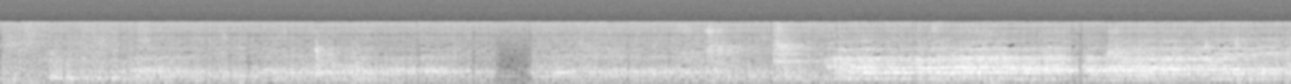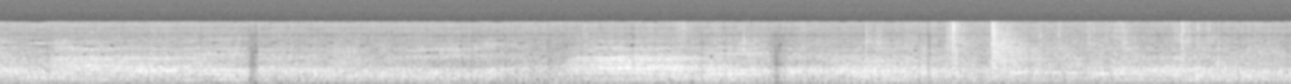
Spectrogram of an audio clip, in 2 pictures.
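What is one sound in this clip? Men's voices murmur and chant in a large echoing hall.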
